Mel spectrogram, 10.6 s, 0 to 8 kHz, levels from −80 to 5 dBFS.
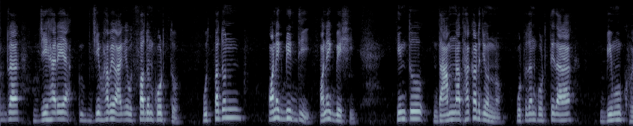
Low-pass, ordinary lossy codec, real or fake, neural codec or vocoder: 7.2 kHz; none; real; none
